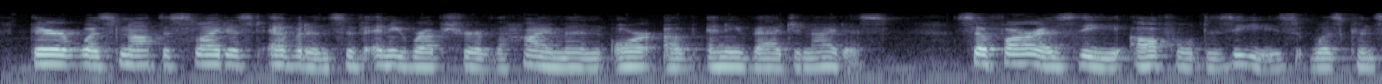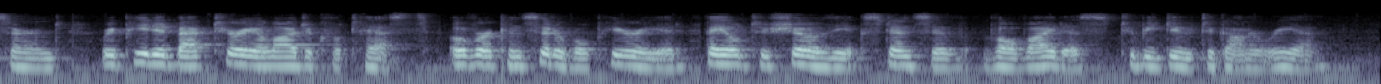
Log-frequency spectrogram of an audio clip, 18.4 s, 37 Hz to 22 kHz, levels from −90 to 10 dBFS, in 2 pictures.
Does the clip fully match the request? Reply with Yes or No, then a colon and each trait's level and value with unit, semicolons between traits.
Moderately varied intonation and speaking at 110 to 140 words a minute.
Yes: average, 3.3 semitones; slow, 135 wpm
